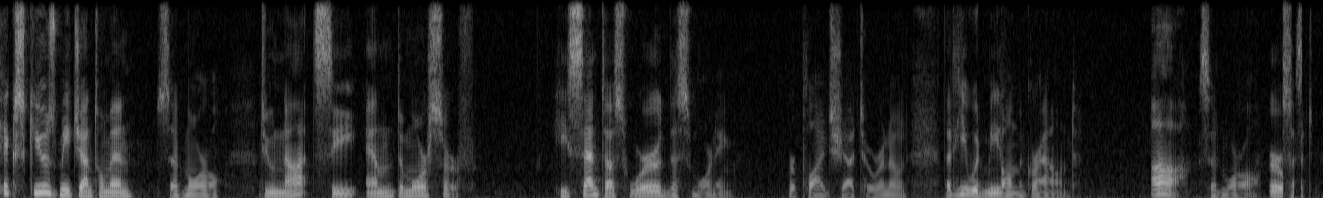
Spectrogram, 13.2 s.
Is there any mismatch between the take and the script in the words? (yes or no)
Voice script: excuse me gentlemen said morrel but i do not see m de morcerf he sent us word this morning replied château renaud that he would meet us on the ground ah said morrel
yes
